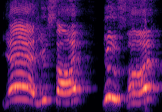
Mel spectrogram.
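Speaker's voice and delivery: excited shout. Real, not acted. Hyping viewers.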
